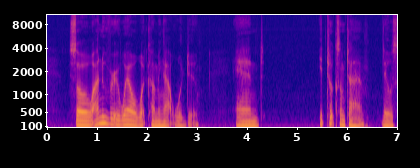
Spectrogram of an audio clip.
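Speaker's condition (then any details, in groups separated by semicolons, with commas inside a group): No condition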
